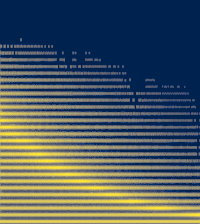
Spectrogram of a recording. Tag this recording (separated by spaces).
square synth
